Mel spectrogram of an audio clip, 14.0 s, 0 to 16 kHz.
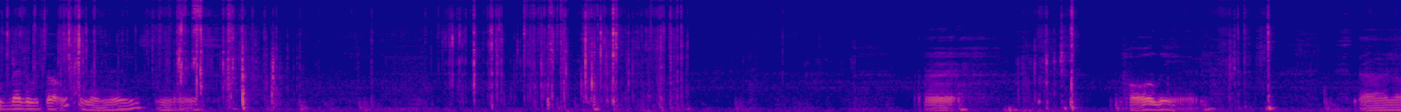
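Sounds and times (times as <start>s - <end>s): wrapper tearing and crinkling: 0.0s - 3.0s, 4.2s - 7.0s.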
